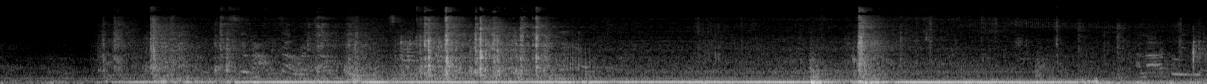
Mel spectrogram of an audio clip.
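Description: Small tracked excavator's engine running with a steady low hum, with clatter from the digging and two sharp knocks about two-thirds of the way in.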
